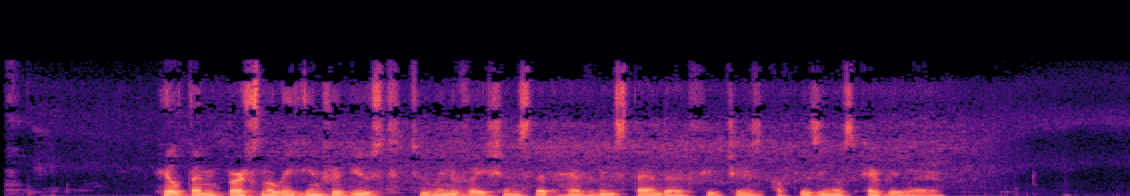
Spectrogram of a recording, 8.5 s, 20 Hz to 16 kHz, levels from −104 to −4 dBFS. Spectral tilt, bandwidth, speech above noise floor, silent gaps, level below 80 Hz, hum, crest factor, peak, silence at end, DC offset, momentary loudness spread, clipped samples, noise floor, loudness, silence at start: -6 dB/octave; 11.5 kHz; 42 dB; none; -46 dBFS; none; 18 dB; -8 dBFS; 1.4 s; under 0.1%; 10 LU; under 0.1%; -67 dBFS; -26 LUFS; 1.2 s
